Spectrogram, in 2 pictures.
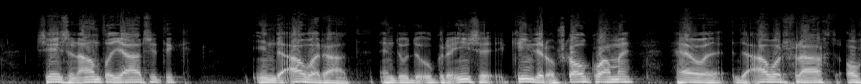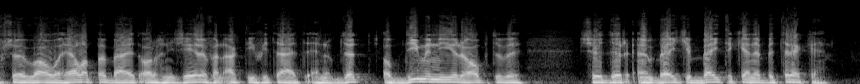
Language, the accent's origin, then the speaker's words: Dutch; Oudeschild, North Holland, Netherlands; En ik ben opgegroeid in Oude Skiel. Na een klein uitstapje in Amsterdam ben ik weer gauw terug naar Texel gegaan. 2,5 jaar geleden hebben we ons mooie huisje aan de Ruiterstraat kocht.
